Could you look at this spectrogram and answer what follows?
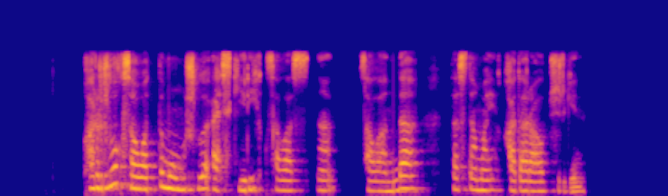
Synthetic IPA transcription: qʰɑɾʒəlˠəqsɑwɑt̪ːəmoməʃəlˠəʔæskʲe̞ɾij | sɑlˠɑənd̪ɑ | t̪ʰɑst̪ɑmɑjqʰɑt̪ɑɾɑlˠəpʒ̥ʏɾɡʲe̞n

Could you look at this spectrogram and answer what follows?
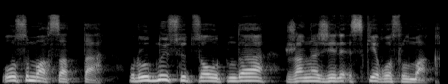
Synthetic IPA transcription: wʔo̞səmɑqsɑt̪ːɑ̰ | rud̪nojsʏt̪zɑwət̪ənd̪ɑʒɑɴɑʒe̞lɪɪskʲe̞qʰo̞səlˠmɑ̰q

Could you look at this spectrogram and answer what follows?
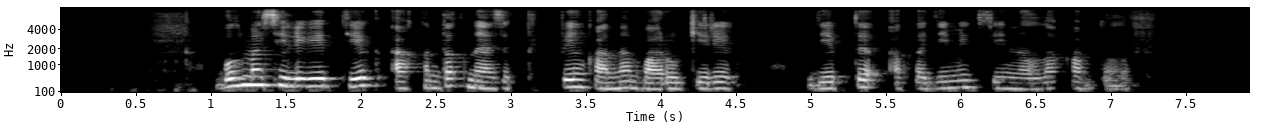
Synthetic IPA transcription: bʊlˠmæse̞le̞ɡʲe̞t̪ʰe̞kɑqənd̪əqnæzɪk̚t̪ɪ̥k̚pe̞ɴqʰɑnɑbɑɾukʲʰe̞ɾe̞k̚ | d̪e̞pt̪ɪʔa̰kad̪e̞mijkz̥ejnolˠːɑqʰɑb̚d̪o̰lˠof

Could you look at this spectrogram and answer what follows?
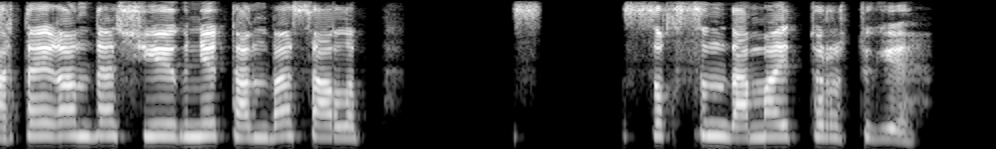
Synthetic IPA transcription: ɑɾt̪ɑjʁɑnd̪ɑsʏje̞ɡʲɪne̞t̪ʰɑnbɑsɑlˠəp̚ | səqsənd̪ɑmɑjt̪ʰʊɾt̪ʰʏɡʲe̞

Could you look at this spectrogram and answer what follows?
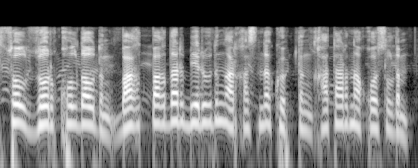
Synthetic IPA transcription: so̞lˠzo̞ɾqʰo̞lˠd̪ɑwd̪əɴbɑʁət̪̚bɑʁd̪ɑɾbe̞ɾud̪ɪŋɑɾqɑsənd̪ɑkʲʰɵp̚t̪ɪŋqʰɑt̪ɑɾənɑqʰo̞səlˠd̪əm

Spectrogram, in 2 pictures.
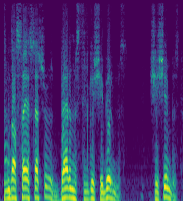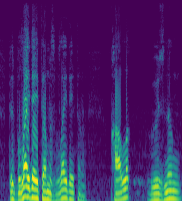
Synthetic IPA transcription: zmd̪ɑsɑjɑsɑt̪ʃɪbɪzbæɾɪmɪzt̪ʰɪlɡʲe̞ʃe̞be̞ɾmɪz̥ | ʃe̞ʃe̞mbɪz | b̥ɪzbʊlˠɑjd̪ɑɑjt̪ɑməzbəlˠɑjd̪ɑɑjt̪ɑməz | χʰɑlˠəq̚wɵzɪnɪŋ

